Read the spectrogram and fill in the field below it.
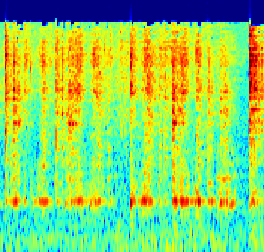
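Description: Urad dal and dried red chillies roasting in hot oil in a pan for coconut rice: a steady close sizzle with a spoon repeatedly scraping and stirring against the metal, with sharper clinks at intervals.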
